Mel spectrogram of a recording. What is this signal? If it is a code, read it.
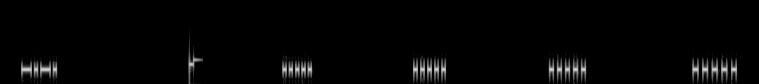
Morse code, heard as a keyed tone, about 34 wpm, spaced as for 8 wpm, 700 Hz. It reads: C 5555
